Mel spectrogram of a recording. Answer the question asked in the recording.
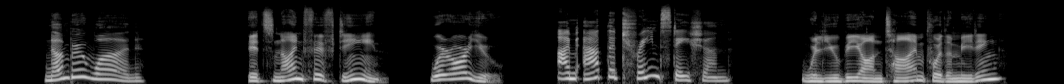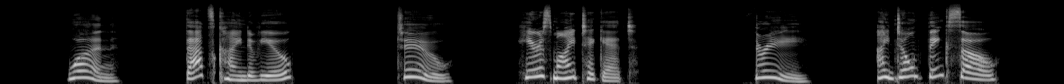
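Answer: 3: I don't think so.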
